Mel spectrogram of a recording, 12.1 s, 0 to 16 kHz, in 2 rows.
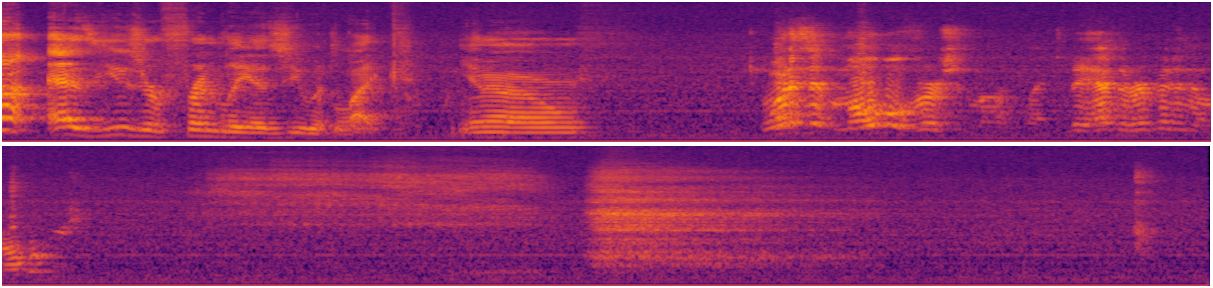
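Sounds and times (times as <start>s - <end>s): man breathing: 7.0s - 10.6s.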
